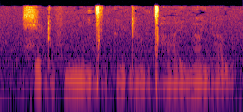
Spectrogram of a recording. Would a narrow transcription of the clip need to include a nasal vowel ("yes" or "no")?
yes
